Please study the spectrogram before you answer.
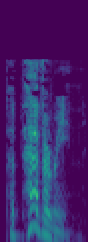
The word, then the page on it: papaverine: British English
